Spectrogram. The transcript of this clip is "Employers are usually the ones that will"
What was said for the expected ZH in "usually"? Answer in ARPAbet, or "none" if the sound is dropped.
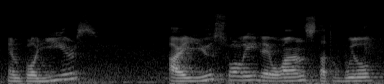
S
